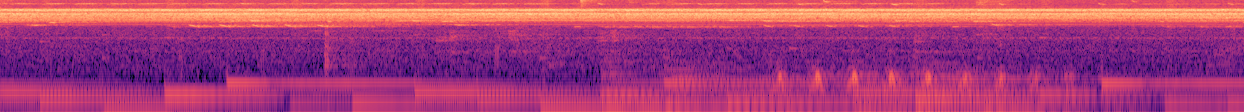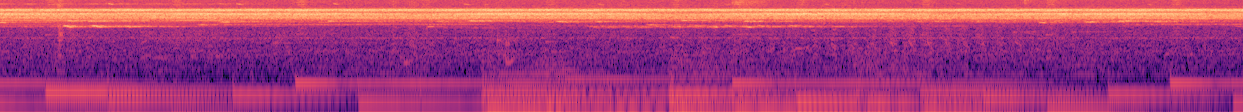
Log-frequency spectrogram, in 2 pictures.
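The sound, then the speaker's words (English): A dense, unbroken high-pitched drone of night insects fills the air at a small lagoon in the Amazon, while low, stepping tonal calls and pulses churn steadily underneath. No one speaks. “We found a lovely spot, a sweet little lagoon, and decided to take turns getting up every hour throughout the night and record a few minutes.”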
